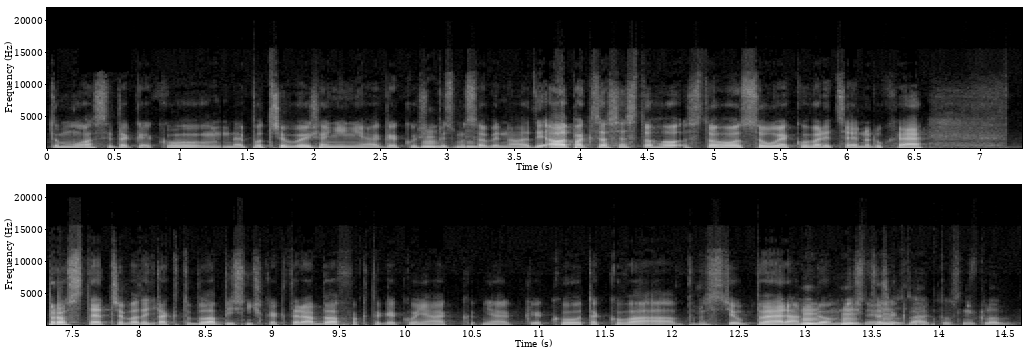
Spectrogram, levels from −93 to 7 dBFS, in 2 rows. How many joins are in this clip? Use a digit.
1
